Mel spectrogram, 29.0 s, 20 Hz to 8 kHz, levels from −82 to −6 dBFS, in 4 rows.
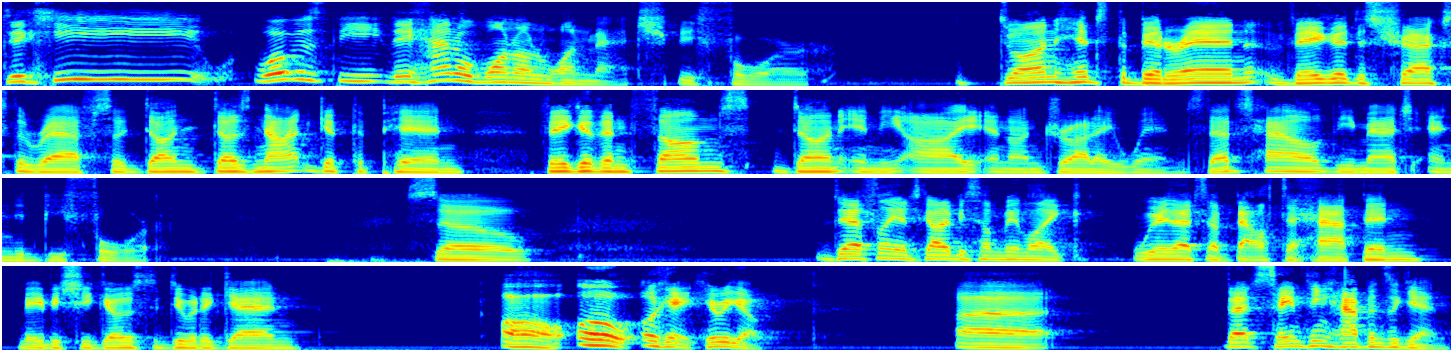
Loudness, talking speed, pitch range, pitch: -27 LUFS, 155 wpm, 115-140 Hz, 120 Hz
